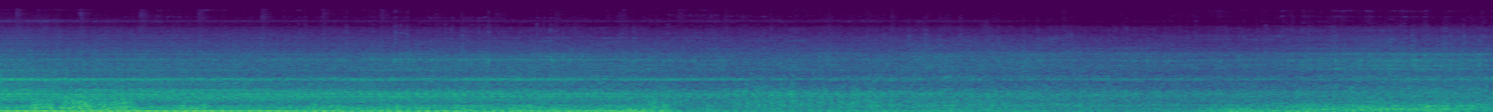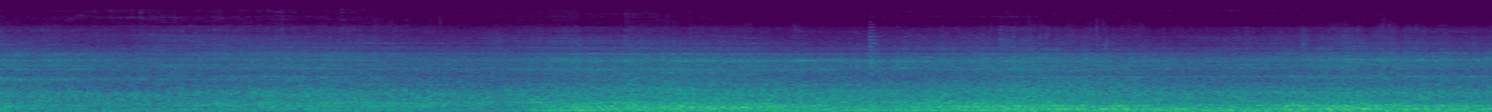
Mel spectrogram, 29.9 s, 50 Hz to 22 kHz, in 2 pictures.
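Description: Class 67 diesel locomotive's EMD two-stroke V12 pulling away, its low engine hum and steady whine dropping off about seven seconds in. Then the hauled passenger coaches roll past with a rumble of wheels on rail that swells and fades twice.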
